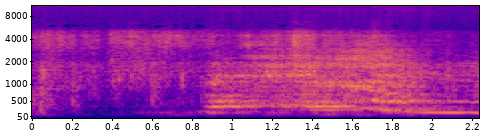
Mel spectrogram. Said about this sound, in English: What was that? Big cat out there somewhere. Good, good. Maybe we'll get a crack at him tomorrow.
